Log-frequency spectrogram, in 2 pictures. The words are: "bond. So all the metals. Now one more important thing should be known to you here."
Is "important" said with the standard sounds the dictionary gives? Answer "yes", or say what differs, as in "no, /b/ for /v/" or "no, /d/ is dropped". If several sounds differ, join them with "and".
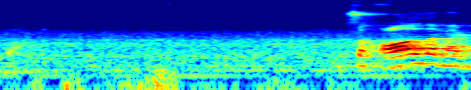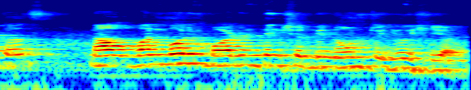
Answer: yes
